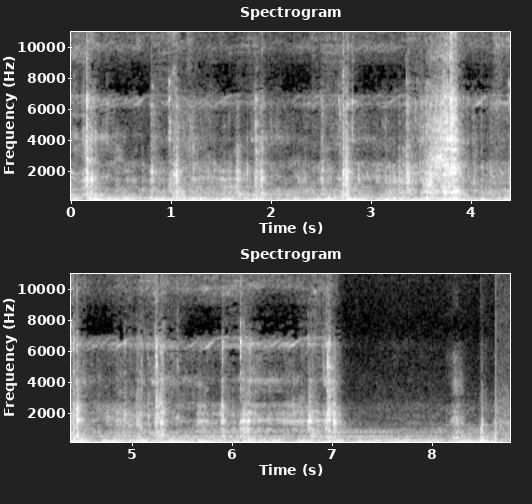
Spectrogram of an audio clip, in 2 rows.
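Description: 3D-printed four-legged walking toy driven by a 3-volt, 30 RPM N20 gear motor, walking on a wooden tabletop: faint clicks and taps of its plastic gears and feet about two a second, with one longer, louder scrape near the middle.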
